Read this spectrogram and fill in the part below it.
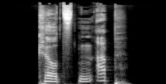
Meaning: inflection of abkürzen: 1. first/third-person plural preterite 2. first/third-person plural subjunctive II
- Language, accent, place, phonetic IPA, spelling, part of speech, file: German, Germany, Berlin, [ˌkʏʁt͡stn̩ ˈap], kürzten ab, verb, De-kürzten ab.ogg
